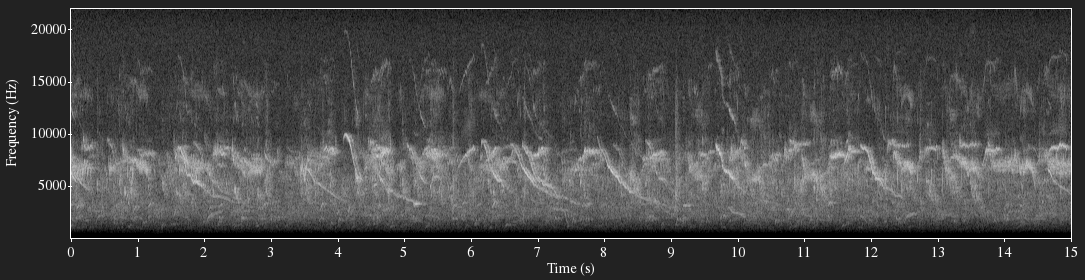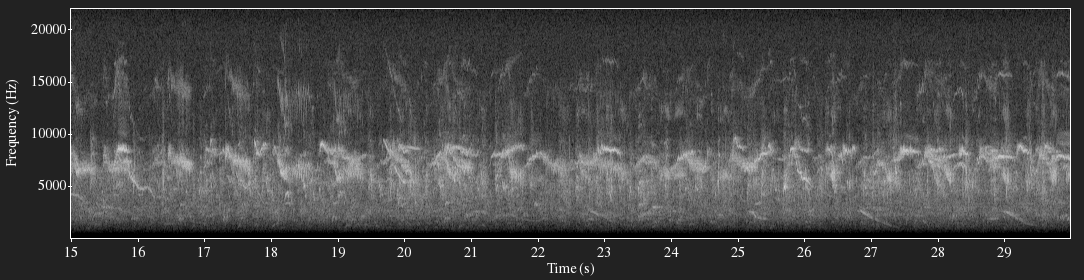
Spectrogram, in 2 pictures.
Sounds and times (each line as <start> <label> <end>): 0.0 common starling 29.9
